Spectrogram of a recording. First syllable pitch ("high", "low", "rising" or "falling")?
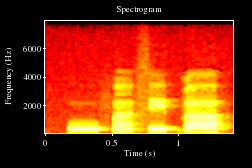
low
